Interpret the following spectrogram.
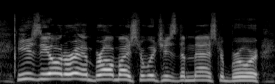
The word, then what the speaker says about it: Braumeister: He is the owner and Braumeister, which is the master brewer here at Buffalo Creek Brewing.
